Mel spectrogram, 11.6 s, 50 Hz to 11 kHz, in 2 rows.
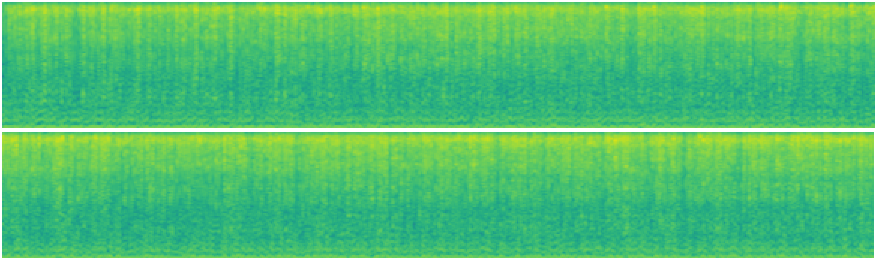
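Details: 1964 Chevelle 383 stroker V8 at first fire-up after an 8-month build, 63 lb oil pressure: deep, even idle with steady lope, no clanging or knocking; good oil pressure, healthy normal idle.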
